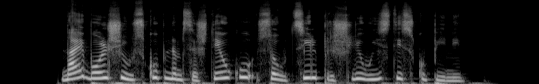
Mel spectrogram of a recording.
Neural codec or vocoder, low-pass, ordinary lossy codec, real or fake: none; none; none; real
